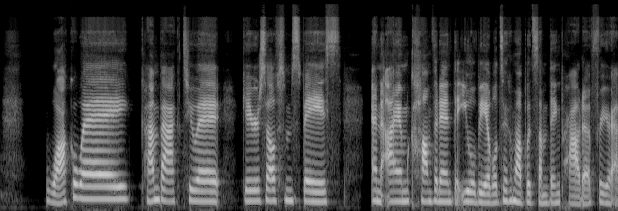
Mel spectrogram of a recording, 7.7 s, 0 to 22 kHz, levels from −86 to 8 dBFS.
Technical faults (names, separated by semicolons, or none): lost packet rebuilt from error correction; CD skip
